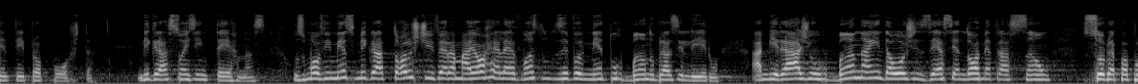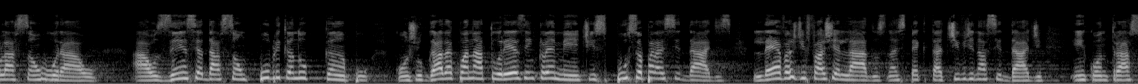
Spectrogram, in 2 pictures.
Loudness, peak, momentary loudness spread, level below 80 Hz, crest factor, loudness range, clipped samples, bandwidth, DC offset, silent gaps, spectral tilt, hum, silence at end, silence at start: -23 LUFS; -4 dBFS; 10 LU; -62 dBFS; 18 dB; 3 LU; under 0.1%; 11 kHz; 0.5%; none; -5 dB/octave; none; 0 s; 0 s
